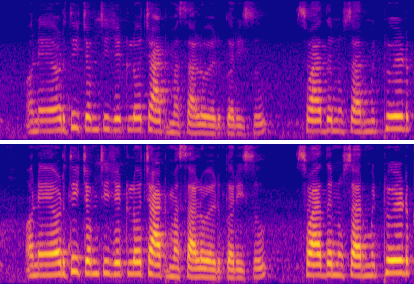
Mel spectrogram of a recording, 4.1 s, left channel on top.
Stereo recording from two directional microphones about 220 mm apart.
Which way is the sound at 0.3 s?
30° right (ahead or behind).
